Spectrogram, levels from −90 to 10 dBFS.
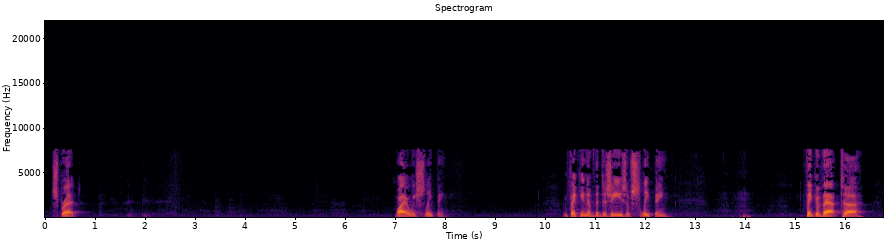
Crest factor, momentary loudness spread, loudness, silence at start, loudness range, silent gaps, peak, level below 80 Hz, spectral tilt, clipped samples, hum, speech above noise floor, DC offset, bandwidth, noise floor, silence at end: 24 dB; 16 LU; -26 LUFS; 0.15 s; 11 LU; none; -6 dBFS; -68 dBFS; -4.5 dB/octave; under 0.1%; none; 47 dB; under 0.1%; 8 kHz; -72 dBFS; 0.4 s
